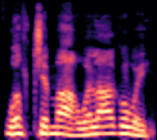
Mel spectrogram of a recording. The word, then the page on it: weljema'q: Mi'gmaq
